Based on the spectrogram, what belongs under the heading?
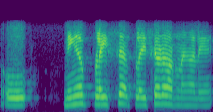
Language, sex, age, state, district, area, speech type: Malayalam, male, 18-30, Kerala, Kasaragod, urban, conversation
